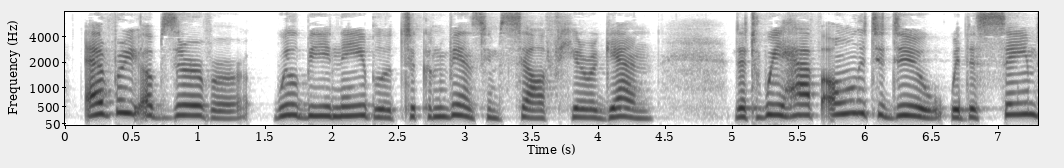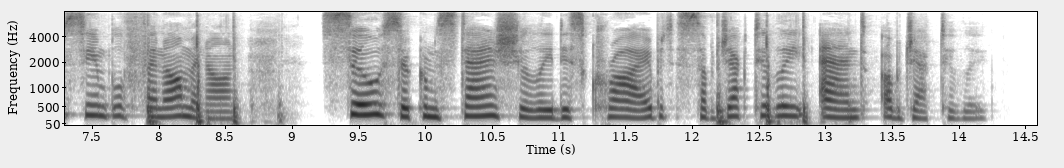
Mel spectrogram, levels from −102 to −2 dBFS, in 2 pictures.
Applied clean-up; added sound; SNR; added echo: neural mask model RNNoise.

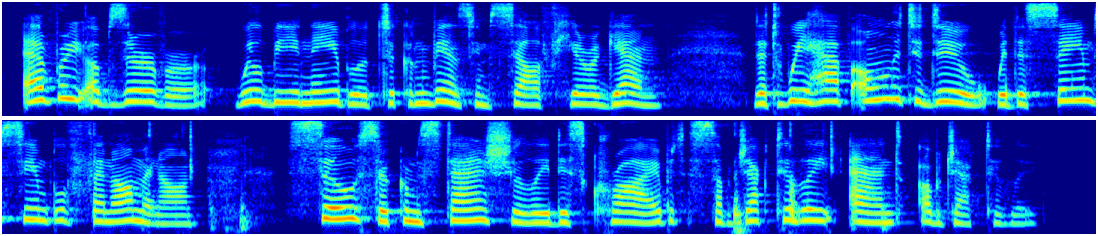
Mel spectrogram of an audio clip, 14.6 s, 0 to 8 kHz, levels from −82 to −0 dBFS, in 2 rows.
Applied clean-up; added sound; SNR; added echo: neural mask model Resemble Enhance denoiser.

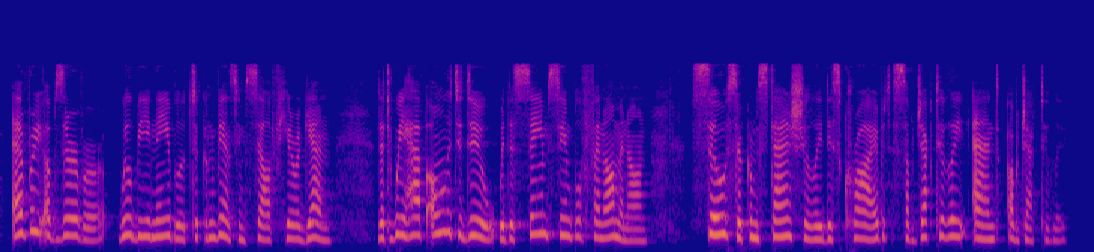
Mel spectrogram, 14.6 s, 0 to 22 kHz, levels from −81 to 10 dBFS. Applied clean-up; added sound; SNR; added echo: none; none; none; none.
